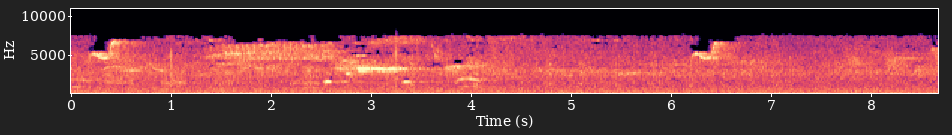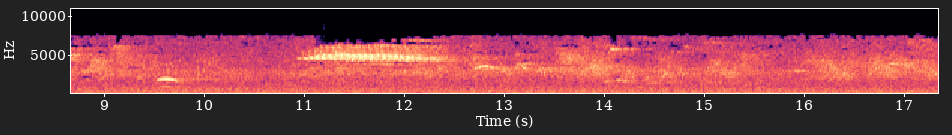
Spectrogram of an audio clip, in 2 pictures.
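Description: Several songbirds chirping and singing over a steady background hiss, with a louder high trill about eleven seconds in.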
